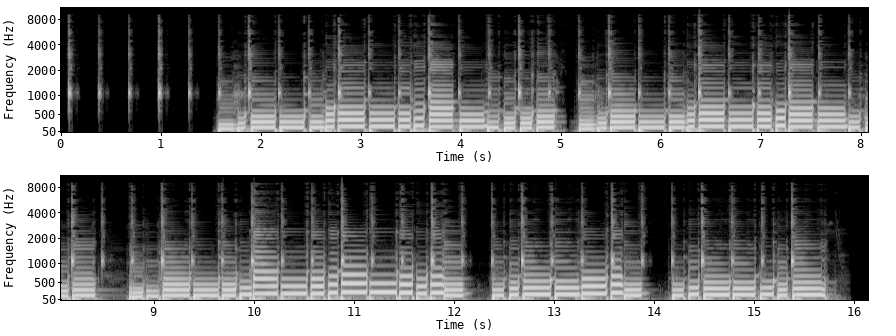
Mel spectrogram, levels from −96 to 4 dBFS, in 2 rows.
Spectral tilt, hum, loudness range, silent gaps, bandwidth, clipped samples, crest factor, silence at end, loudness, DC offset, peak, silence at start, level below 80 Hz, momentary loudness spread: -10 dB/octave; none; 1 LU; 0.19-0.35 s, 0.48-0.66 s, 0.79-0.94 s, 1.10-1.26 s, 1.38-1.50 s; 8 kHz; under 0.1%; 14 dB; 0.4 s; -14 LUFS; under 0.1%; 0 dBFS; 0.05 s; -26 dBFS; 6 LU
